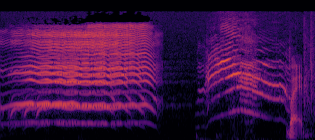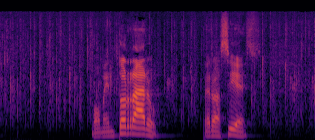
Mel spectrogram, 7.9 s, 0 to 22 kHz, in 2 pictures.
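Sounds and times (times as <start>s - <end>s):
baby crying: 0.0s - 3.6s
speech: 3.6s - 4.0s, 5.1s - 7.2s.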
